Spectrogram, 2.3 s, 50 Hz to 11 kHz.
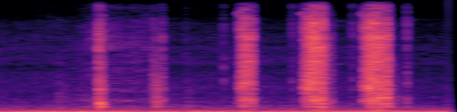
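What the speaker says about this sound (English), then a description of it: "Using the Milwaukee impact right now. Just a simple basic impact with a 9/16 bit." A Milwaukee impact driver with a 9/16 bit torques down bolts in a star pattern, firing several short, sharp rattling bursts against a low background rumble, each louder than the last.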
